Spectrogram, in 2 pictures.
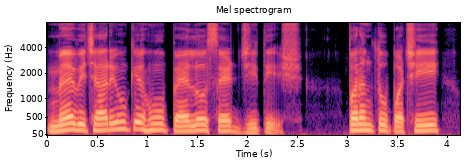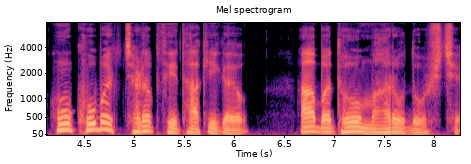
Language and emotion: Gujarati, sad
